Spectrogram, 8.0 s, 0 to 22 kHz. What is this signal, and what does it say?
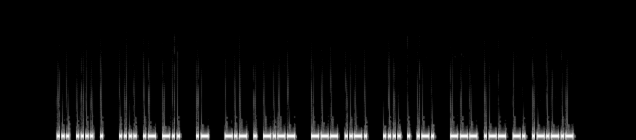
Morse code, heard as a keyed tone, about 40 wpm, 700 Hz. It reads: SHE HAD A KEY OF HER OWN.
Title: Sentences from Top 1000 Words - Review Part 4 - 40wpm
